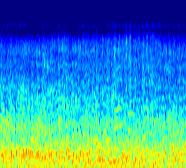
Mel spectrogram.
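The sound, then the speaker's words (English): Race car engines roar continuously and loudly, a dense, steady mechanical drone with little variation, as the cars go by a driver. “This is the cars going by the driver.”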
